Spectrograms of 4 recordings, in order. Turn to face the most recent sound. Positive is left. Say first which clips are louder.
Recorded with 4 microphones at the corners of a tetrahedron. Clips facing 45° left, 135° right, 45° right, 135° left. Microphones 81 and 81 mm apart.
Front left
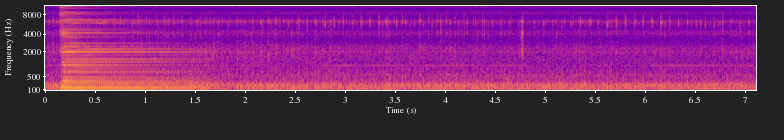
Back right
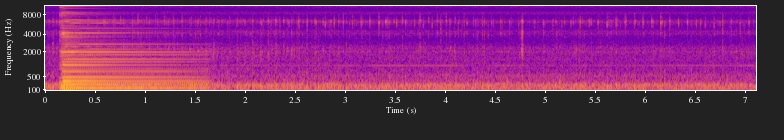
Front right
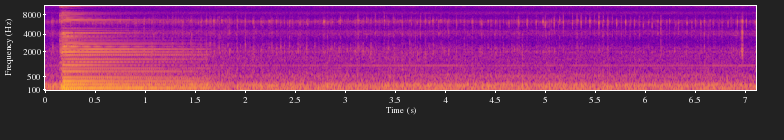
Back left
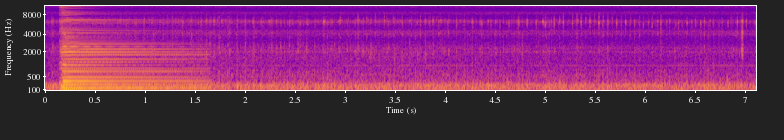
# back right 7 dB, back left 2 dB
turn(degrees=-145)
